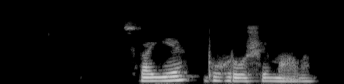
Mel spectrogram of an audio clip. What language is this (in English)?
Belarusian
